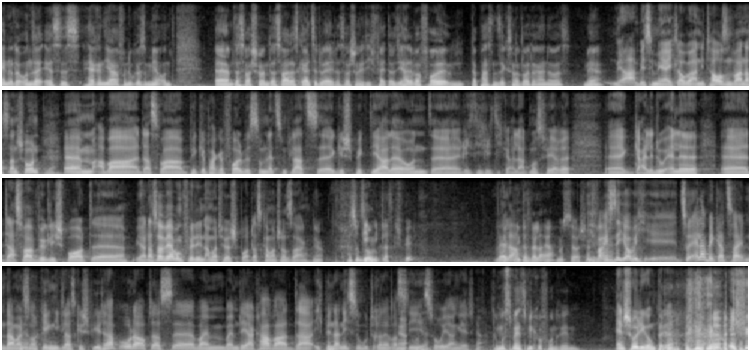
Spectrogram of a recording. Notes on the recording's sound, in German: Live-Podcast aus dem Electra Store in Hamburg. Das war das Setting des ersten "Anruf in Anwesenheit" Live-Podcasts.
